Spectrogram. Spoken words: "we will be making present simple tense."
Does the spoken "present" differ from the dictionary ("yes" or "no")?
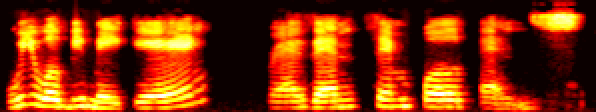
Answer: no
